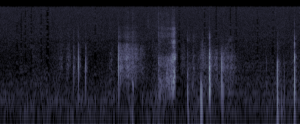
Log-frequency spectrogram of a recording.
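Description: Handling noise from fingers working on an opened iPhone: scattered small clicks and taps with a couple of brief rustles, several sharp clicks close together about three seconds in.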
